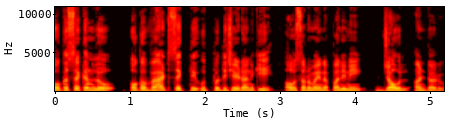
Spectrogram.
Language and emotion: Telugu, neutral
